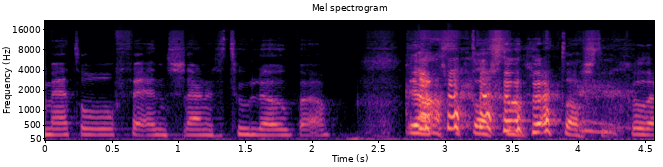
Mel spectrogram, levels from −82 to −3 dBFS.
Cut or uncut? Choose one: cut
